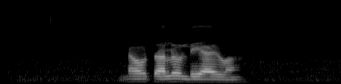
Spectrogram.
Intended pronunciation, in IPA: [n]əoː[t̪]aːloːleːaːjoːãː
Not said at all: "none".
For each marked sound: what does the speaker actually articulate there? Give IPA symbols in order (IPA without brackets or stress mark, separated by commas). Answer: n, t̪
